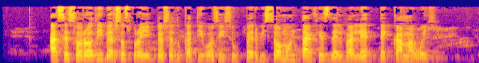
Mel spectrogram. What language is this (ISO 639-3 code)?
spa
